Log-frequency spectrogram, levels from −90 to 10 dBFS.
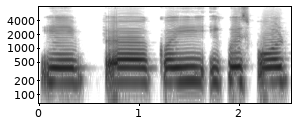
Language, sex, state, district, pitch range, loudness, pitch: Hindi, female, Uttar Pradesh, Gorakhpur, 190-200 Hz, -10 LUFS, 195 Hz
